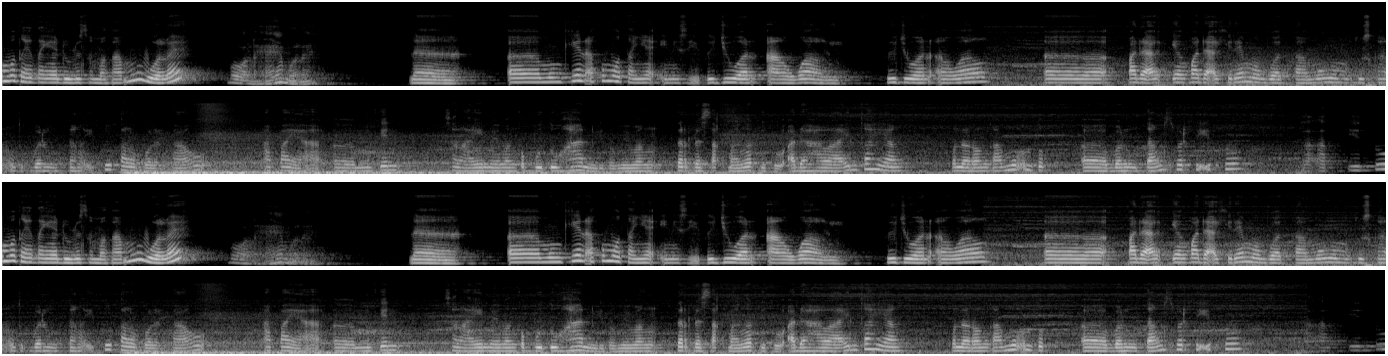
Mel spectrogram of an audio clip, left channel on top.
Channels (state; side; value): normal; both; correlation 0.95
